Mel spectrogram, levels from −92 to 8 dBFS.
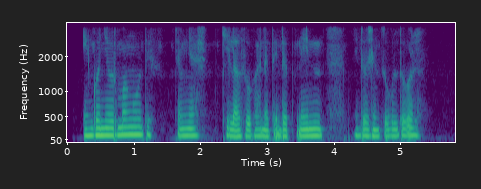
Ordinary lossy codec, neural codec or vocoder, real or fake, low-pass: none; none; real; 3.6 kHz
